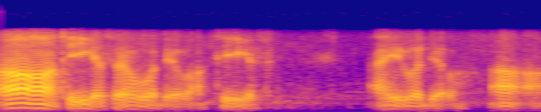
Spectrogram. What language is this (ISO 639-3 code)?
asm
